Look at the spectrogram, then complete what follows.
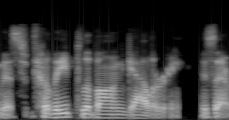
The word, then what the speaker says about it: Philippe Leon: And you've recently had a a show at the correct me if I'm mispronouncing this. Phipe Leon Gallery. Is that right? That's correct. Yeah. Philippe Leon.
